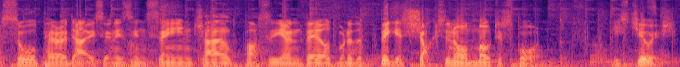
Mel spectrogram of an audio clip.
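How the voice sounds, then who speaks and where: A man's voice: mid-range voice, natural voice. A man playing an over-the-top live motorsport TV reporter in a punchy, tongue-in-cheek mock news report.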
